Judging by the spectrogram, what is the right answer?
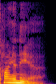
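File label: "pioneer", British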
